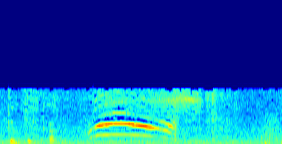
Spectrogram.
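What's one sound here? A kitten mews loudly.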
